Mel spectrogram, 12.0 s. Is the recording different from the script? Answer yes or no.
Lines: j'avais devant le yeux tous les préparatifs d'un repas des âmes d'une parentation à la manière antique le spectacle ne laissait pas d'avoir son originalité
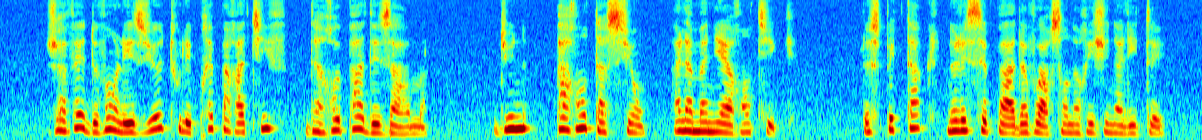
yes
